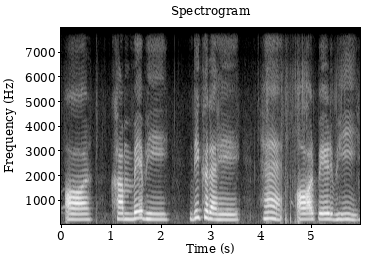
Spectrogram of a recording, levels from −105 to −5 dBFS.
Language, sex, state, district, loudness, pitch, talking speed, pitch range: Hindi, female, Chhattisgarh, Raipur, -16 LUFS, 225 Hz, 90 wpm, 215-235 Hz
